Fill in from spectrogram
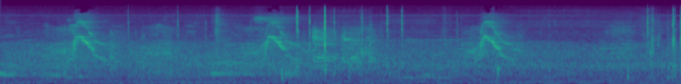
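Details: Rosy-billed pochard (Netta peposaca), one of a pair at Landgoed Hoenderdaell, Anna Paulowna, Netherlands, gives three short, harsh, wheezy calls about two seconds apart over faint background hiss and occasional clicks.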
